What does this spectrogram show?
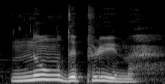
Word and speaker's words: nom de plume: If you want the correct pronunciation, is nom de plume. Non de plume.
